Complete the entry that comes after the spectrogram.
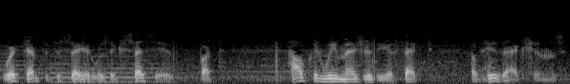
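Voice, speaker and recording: An American man hosting a radio drama with solemn, measured, rhetorical scripted narration. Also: medium pitch, huge pitch swings, creaky, background noise. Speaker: host and narrator. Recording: tinny vintage radio broadcast, music behind.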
